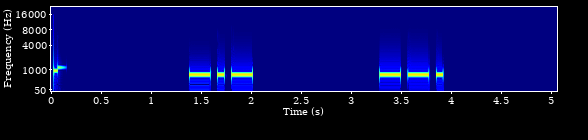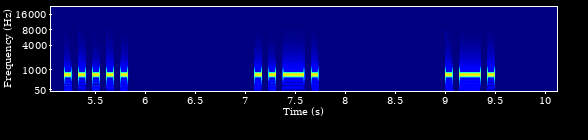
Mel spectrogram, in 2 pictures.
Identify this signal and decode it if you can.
Morse code, heard as a keyed tone, about 17 wpm, spaced as for 6 wpm, 700 Hz. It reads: KG5FR
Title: USA Call Signs - 6 Characters - 6x Character Spacing - 17wpm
